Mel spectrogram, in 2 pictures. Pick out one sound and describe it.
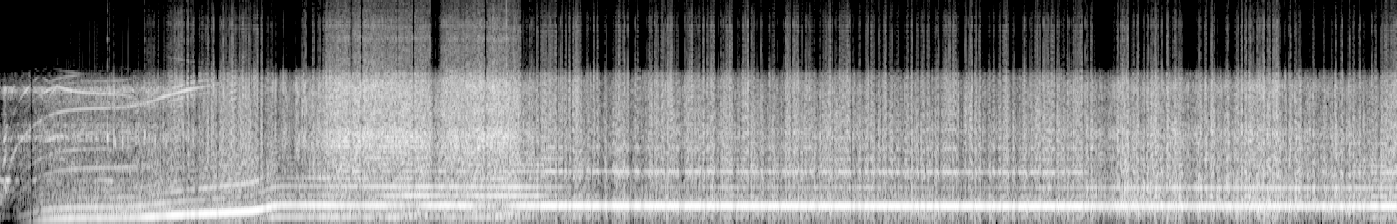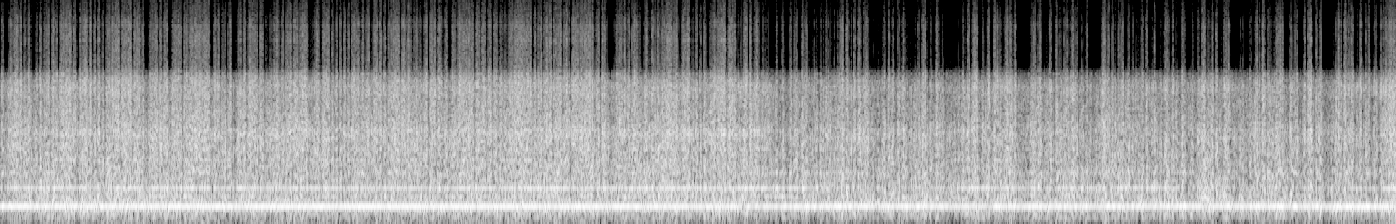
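An electric motor whines up to a high steady pitch close by.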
